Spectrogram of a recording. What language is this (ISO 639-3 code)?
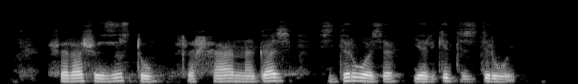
abk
